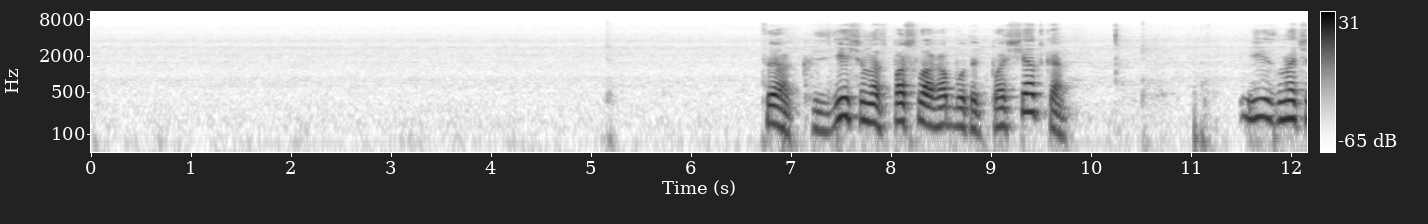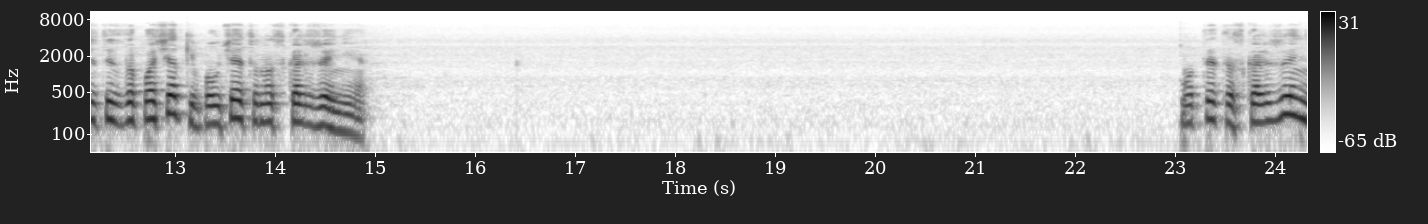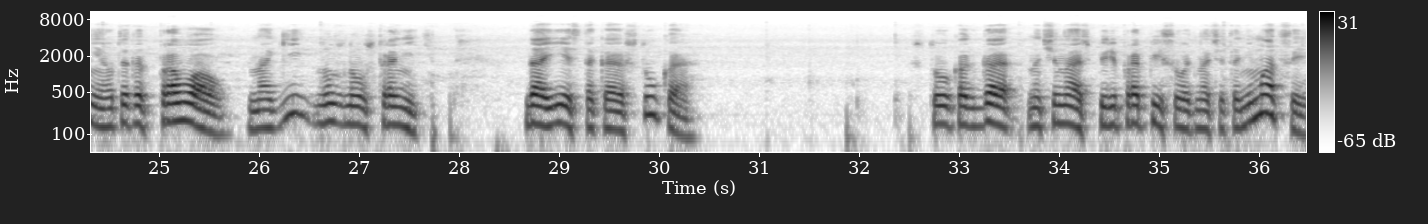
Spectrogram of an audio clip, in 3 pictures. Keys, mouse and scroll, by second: 7.1-7.4 shift+middle drag, 8.4-10.7 drag, 11.2 shift+middle click, 12.9-23.2 drag, 24.3 click, 25.6-26.9 drag, 27.8 i, 29.0-31.3 drag, 32.0 shift+middle click, 33.8-35.8 drag.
